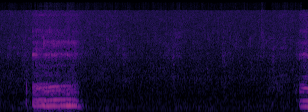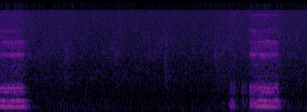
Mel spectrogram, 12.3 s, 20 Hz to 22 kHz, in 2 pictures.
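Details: Three short, buzzing snores, about 12 a minute, in a quiet room from a sleeping beagle born in summer 2004 (about 12 years old when recorded in January 2017); ordinary snoring.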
